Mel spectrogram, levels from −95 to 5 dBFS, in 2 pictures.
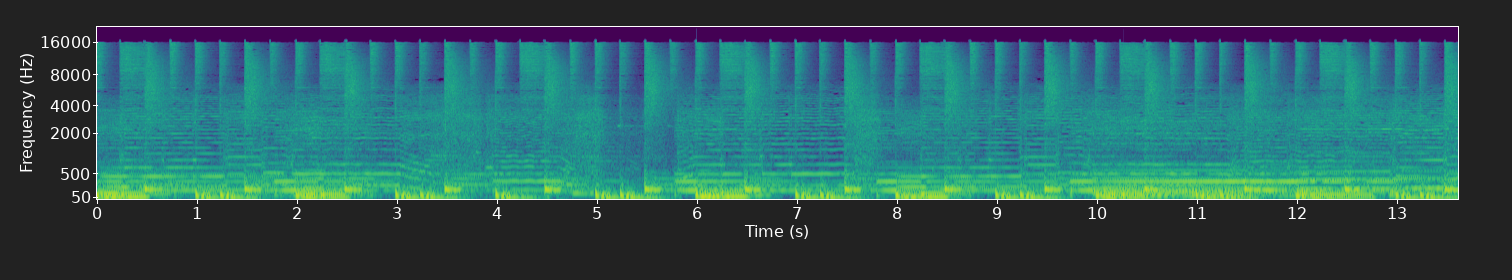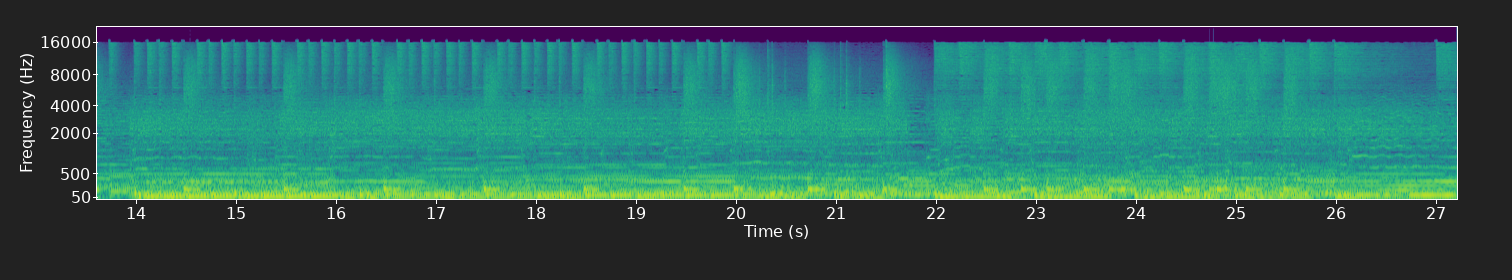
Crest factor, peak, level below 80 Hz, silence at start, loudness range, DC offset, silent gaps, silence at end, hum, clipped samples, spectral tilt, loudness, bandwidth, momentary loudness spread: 12 dB; 0 dBFS; -16 dBFS; 0 s; 4 LU; under 0.1%; none; 0 s; none; under 0.1%; -5 dB/octave; -13 LUFS; 17.5 kHz; 6 LU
